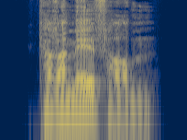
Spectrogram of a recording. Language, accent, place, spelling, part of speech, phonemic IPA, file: German, Germany, Berlin, karamellfarben, adjective, /kaʁaˈmɛlˌfaʁbn̩/, De-karamellfarben.ogg
- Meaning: caramel-coloured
